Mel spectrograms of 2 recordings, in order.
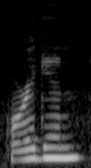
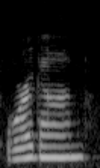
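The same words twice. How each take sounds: First: Oregon ending in a light "gun"; Oregon, last syllable shortened to "g'n"; reduced last syllable. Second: Oregon ending in a full "gone"; Oregon, last syllable rhyming with "on". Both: Shown as a demonstration. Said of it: "Is it pronounced Oregon?".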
